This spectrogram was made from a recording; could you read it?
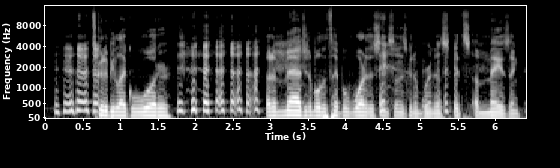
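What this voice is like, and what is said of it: Imitates another person's voice. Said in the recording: “Stuck on Trump... I'm stuck on Trump... that fucking impression”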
